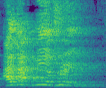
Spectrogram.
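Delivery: loud, declaiming stage voice; stage actor. Acted. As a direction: project it to the back row. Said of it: "Man say to his woman".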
